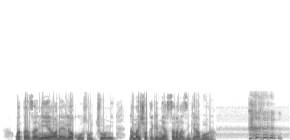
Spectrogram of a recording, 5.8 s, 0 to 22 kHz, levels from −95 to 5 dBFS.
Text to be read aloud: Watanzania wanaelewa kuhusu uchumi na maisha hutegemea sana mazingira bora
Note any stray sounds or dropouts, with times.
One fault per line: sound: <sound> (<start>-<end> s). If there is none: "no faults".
sound: laugh (4.9-5.7 s)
